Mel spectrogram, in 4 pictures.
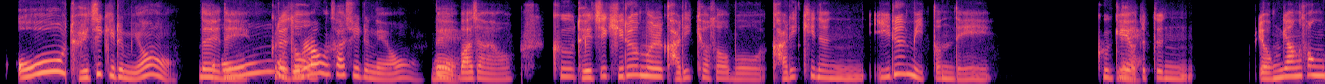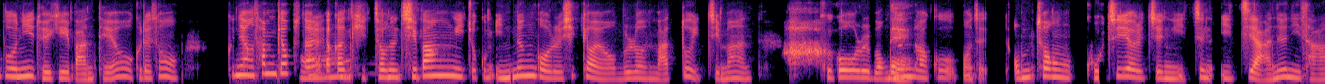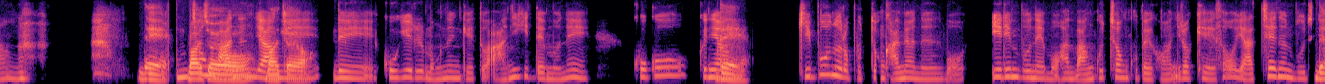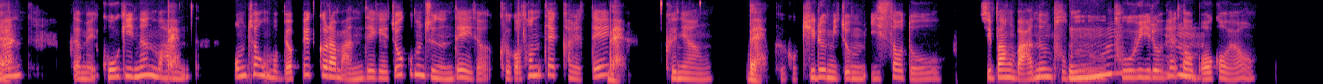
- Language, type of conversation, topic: Korean, podcast, 외식할 때 건강하게 메뉴를 고르는 방법은 무엇인가요?
- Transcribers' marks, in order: other background noise; gasp; laugh; tapping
